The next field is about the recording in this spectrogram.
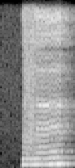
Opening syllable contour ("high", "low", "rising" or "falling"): rising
